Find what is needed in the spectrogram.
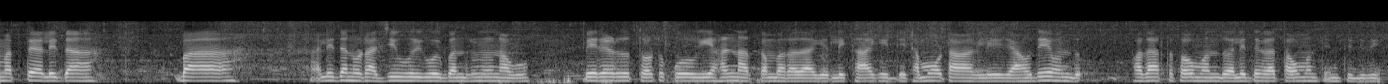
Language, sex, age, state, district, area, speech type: Kannada, female, 30-45, Karnataka, Vijayanagara, rural, spontaneous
